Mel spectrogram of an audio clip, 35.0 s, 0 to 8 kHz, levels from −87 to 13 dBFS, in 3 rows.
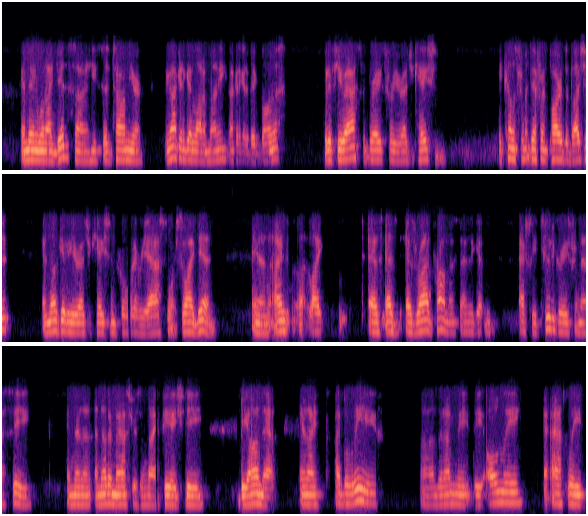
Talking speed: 165 wpm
